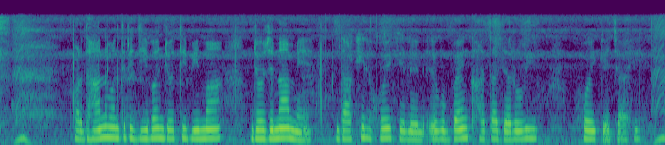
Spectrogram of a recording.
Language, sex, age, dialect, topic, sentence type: Magahi, female, 36-40, Western, banking, statement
